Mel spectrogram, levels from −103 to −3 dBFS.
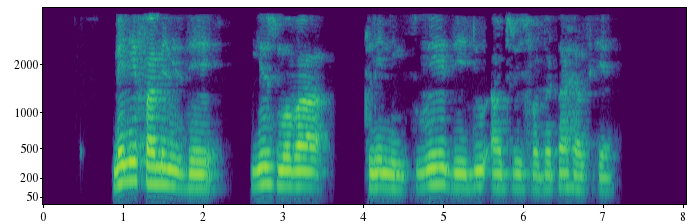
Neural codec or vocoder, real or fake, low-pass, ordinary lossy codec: none; real; 3.6 kHz; AAC, 16 kbps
